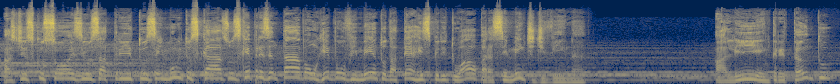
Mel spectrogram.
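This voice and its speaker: A man with a Brazilian accent reads a literary audiobook in a solemn, expressive storytelling manner. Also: high voice. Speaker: audiobook narrator. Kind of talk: scripted literary narration. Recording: music under the voice. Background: background music.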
